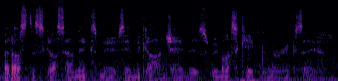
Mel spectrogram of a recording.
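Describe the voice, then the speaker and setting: A man streaming a video game, reading quest text aloud in a theatrical, deliberate way. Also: sits low, flat delivery. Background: faint game music.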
